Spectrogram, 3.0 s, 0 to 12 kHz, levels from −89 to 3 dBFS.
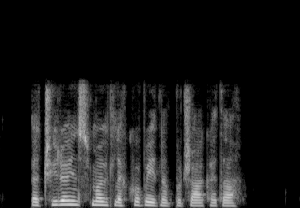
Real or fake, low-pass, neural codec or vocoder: fake; 7.2 kHz; codec, 16 kHz, 4.8 kbps, FACodec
